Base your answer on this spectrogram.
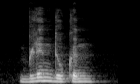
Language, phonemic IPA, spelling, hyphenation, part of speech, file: Dutch, /ˈblɪnˌdu.kə(n)/, blinddoeken, blind‧doe‧ken, verb / noun, Nl-blinddoeken.ogg
- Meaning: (verb) to blindfold; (noun) plural of blinddoek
